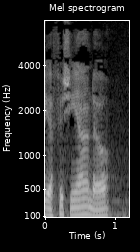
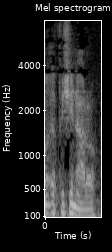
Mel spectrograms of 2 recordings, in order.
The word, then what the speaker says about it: aficionado: He was also a technology aficionado. I said that wrong, didn't I? – No, aficionado. Yeah.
